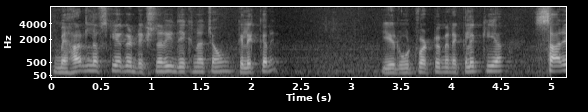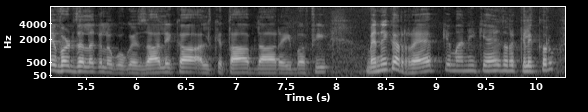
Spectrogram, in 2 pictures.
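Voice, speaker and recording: Eager man demoing his app, mellow voice. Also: a little high, slight background noise. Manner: eager, quotes himself giving commands, counts aloud. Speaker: app founder demonstrating his app. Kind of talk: animated demonstration in an interview.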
